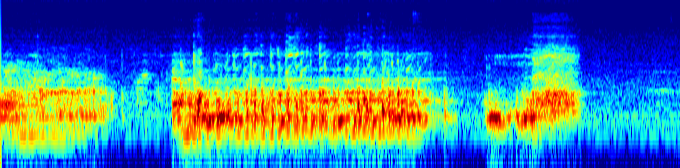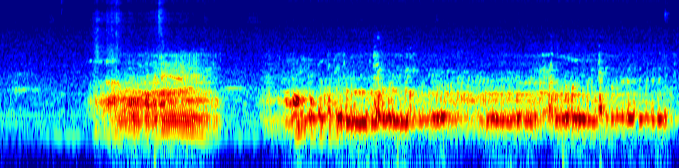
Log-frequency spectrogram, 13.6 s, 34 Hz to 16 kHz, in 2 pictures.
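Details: Dromedary camel recorded in the Sahara in 2017 producing long, rough, gurgling roars in bursts of several seconds, broken by short pauses and a brief higher call.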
